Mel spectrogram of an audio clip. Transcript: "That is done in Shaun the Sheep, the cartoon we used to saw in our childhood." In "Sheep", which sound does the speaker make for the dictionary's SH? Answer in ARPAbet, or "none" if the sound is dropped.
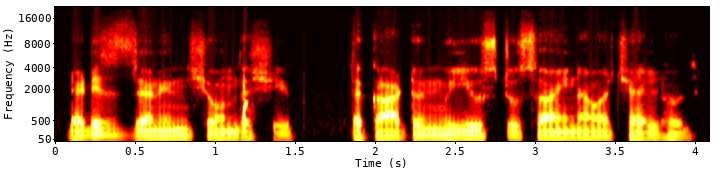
SH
